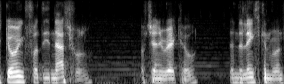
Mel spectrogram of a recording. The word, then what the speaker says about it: JonnyREcco: Apparently it's pronounced Rico. Is it Rico? No, sure. JonnyREcco.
